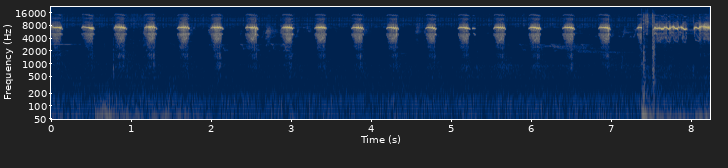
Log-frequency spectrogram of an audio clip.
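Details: Cuckoo chick noisily begging as it grabs food from its foster father, who stuffs a butterfly into its mouth; short, very high thin notes repeated steadily about every 0.4 seconds, around twenty in a row, ending with a brief rustle.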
